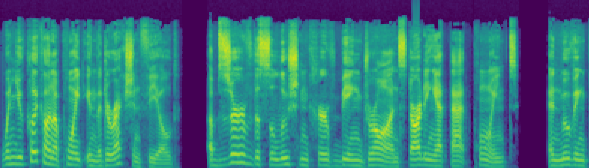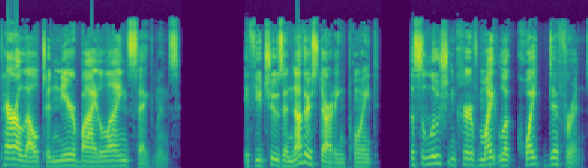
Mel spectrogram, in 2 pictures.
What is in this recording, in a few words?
narration; CALCULUS 7E; cengage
